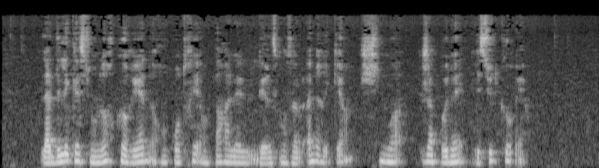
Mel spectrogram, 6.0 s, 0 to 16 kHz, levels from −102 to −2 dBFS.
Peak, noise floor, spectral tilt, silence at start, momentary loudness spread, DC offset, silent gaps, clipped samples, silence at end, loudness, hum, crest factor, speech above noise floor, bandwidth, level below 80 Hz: -8 dBFS; -57 dBFS; -4.5 dB/octave; 0.4 s; 7 LU; under 0.1%; none; under 0.1%; 0.7 s; -25 LUFS; none; 18 dB; 31 dB; 11.5 kHz; -56 dBFS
